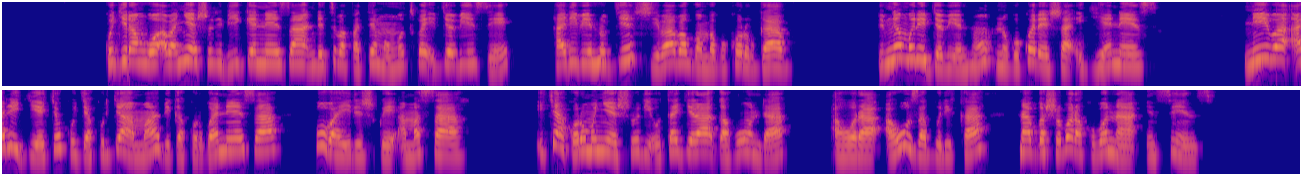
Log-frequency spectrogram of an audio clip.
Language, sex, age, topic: Kinyarwanda, female, 36-49, education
